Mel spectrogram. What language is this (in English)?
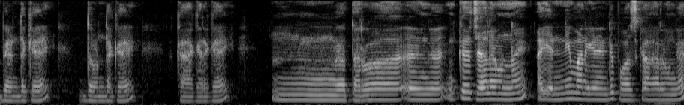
Telugu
